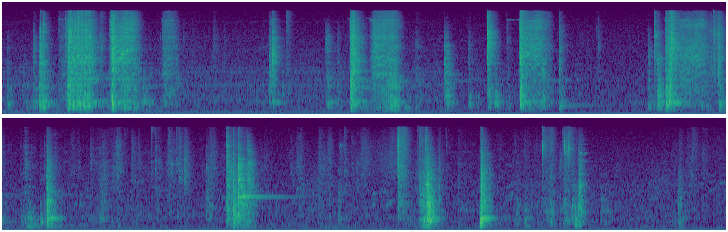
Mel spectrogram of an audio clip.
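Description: Intermittent clinks, knocks and clatter of metal parts being handled as a Kreg router table's steel stand is taken apart, with one short metallic ring about twelve seconds in.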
